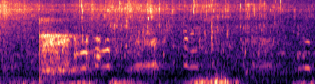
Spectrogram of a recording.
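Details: Honking greater flamingos with scattered nasal, goose-like calls, loudest in a burst just after the start. Low thumps and a splashing sound are also heard.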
